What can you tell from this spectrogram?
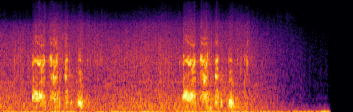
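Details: Red river hog grunting at London Zoo, U.K.: two loud, throaty grunt sequences about three seconds apart, each a sharp burst followed by shorter trailing grunts.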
